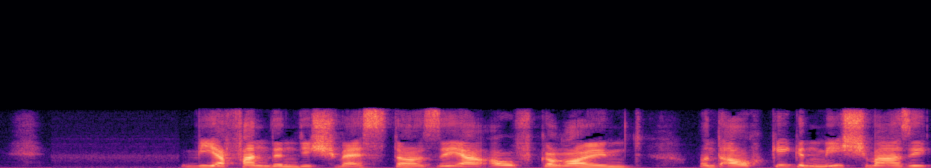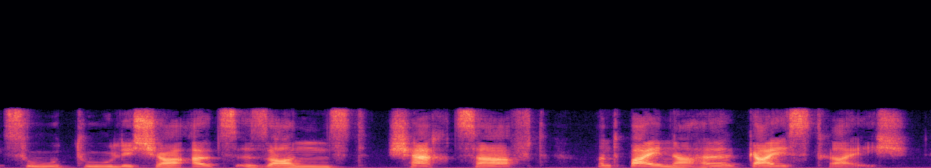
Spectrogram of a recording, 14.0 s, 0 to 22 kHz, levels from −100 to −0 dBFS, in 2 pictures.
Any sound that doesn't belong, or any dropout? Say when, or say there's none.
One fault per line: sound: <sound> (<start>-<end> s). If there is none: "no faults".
no faults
